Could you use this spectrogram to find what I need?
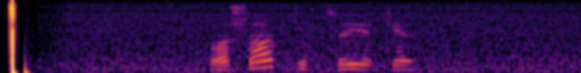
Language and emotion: Russian, sad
